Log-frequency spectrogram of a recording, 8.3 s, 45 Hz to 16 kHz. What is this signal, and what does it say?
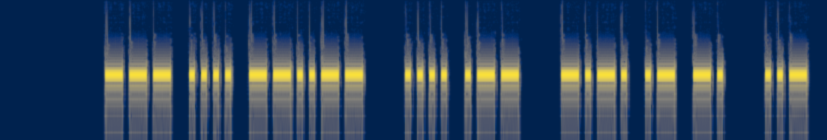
Morse code, heard as a keyed tone, about 20 wpm, 700 Hz. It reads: OH, HW CAN U
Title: Sentences from Top 500 Words and Abbreviations 20wpm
